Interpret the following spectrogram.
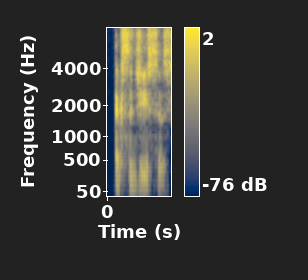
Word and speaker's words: exegesis: Dave, pronunciation is correct. Okay. I'm guessing exegesis. I said exegesis.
